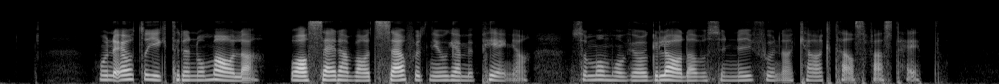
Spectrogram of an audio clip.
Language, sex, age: Swedish, female, 30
